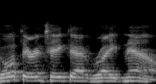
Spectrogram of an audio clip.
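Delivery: firm, stern, serious, no-nonsense delivery. Retelling a voice heard in church at communion: imitating a voice getting serious. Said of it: "the tone of the voice ... when my dad was getting serious with me".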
